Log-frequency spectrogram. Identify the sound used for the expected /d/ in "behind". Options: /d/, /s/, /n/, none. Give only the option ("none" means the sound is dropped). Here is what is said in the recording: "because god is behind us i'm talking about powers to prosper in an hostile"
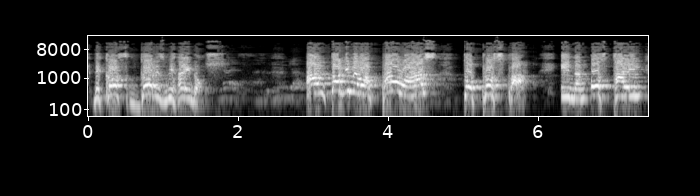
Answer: /d/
